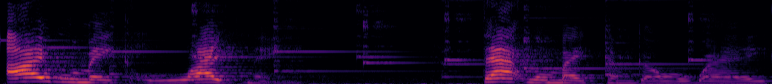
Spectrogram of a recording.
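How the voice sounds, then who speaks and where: Putting on a character voice, a woman speaks high and at a fairly slow pace. Music is clearly heard in the background. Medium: read story. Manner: clucking, boastful.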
